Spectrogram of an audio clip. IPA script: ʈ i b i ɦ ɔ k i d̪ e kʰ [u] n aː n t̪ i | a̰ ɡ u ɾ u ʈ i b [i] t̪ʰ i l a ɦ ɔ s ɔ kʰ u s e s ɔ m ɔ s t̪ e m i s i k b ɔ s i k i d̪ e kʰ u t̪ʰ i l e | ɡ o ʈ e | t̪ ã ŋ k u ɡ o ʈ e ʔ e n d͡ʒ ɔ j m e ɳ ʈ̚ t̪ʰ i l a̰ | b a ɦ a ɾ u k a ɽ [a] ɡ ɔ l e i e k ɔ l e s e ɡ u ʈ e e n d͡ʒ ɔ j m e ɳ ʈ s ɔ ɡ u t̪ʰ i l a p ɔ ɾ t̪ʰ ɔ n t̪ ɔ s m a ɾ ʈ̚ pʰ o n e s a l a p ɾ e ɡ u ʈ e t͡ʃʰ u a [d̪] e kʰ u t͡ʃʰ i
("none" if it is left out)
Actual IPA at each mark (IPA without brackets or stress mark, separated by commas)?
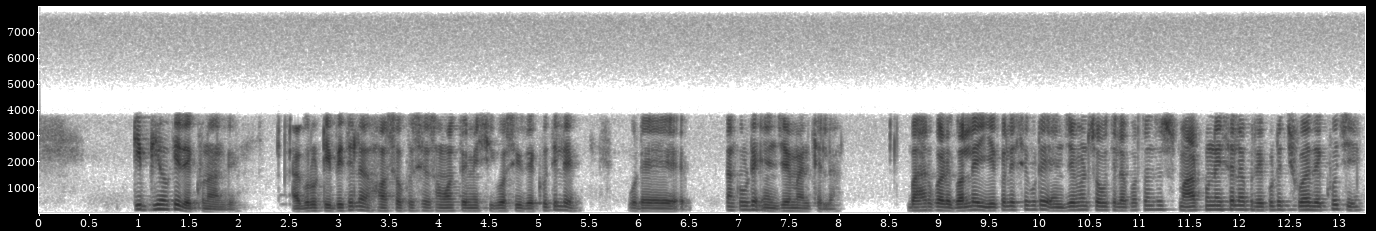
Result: u, i, e, d̪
